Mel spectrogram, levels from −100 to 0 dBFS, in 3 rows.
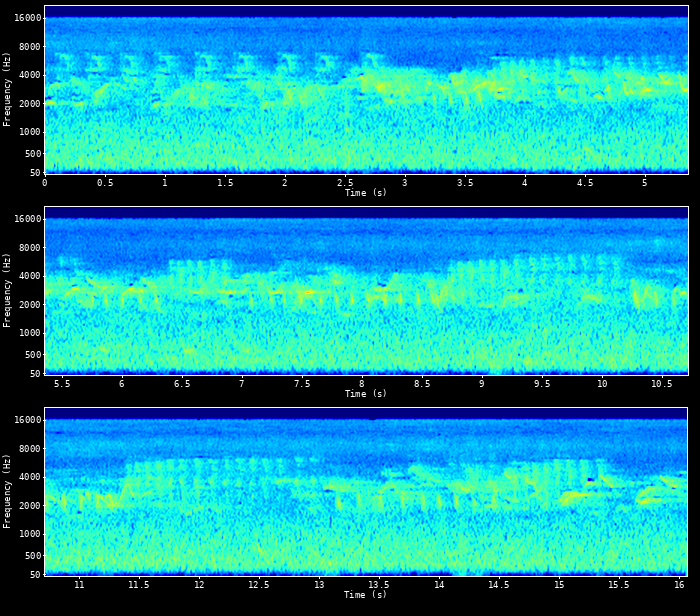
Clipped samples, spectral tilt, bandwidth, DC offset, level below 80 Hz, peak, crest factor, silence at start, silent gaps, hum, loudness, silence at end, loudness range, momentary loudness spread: under 0.1%; -1 dB/octave; 16.5 kHz; under 0.1%; -82 dBFS; -24 dBFS; 16 dB; 0 s; none; none; -38 LUFS; 0 s; 3 LU; 5 LU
